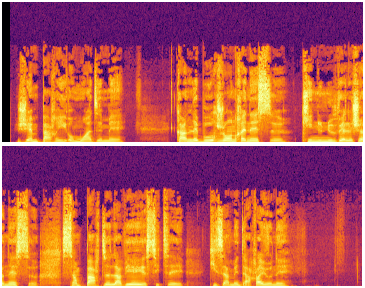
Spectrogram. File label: voice sample french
